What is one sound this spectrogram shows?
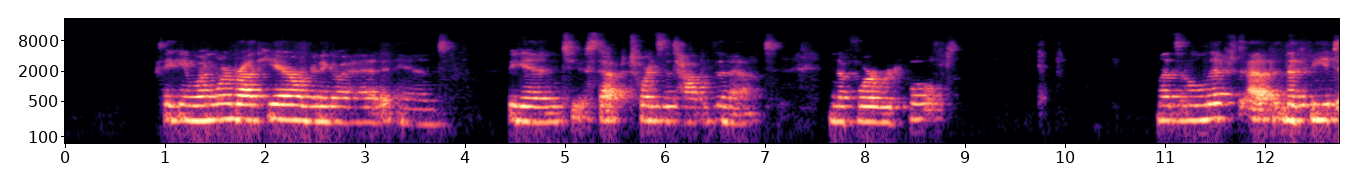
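A woman speaks calmly and clearly, close to a microphone, giving instructions.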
